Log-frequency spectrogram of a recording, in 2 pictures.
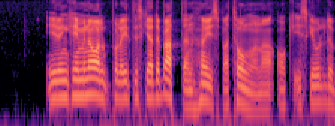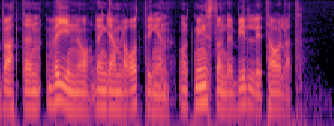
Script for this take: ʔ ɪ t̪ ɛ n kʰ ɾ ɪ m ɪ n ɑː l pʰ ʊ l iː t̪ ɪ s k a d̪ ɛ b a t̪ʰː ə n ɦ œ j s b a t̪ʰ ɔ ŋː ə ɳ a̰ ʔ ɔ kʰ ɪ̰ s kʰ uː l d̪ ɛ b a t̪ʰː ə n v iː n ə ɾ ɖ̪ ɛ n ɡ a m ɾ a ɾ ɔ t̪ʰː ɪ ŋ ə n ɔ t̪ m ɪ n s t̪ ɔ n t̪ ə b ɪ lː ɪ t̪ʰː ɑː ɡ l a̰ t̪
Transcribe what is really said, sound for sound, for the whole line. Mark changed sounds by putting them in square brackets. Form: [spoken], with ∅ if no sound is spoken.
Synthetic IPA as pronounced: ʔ ɪ [d̪] ɛ n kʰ ɾ ɪ m ɪ n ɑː l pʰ ʊ l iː t̪ ɪ s k a d̪ ɛ b a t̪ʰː ə n ɦ œ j s b a t̪ʰ ɔ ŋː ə ɳ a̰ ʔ ɔ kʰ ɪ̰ s [k] uː l d̪ ɛ b a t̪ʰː ə n v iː n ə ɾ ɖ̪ ɛ n ɡ a m [l] a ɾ ɔ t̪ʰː ɪ ŋ ə n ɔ t̪ m ɪ n s t̪ ɔ n [d̪] ə b ɪ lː ɪ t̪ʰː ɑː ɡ l a̰ t̪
